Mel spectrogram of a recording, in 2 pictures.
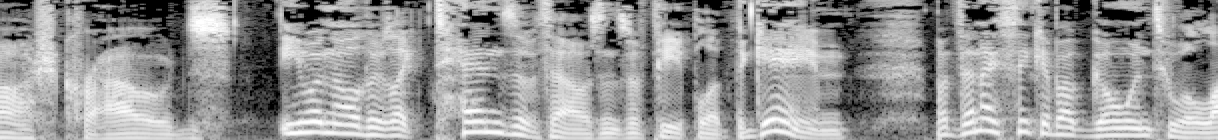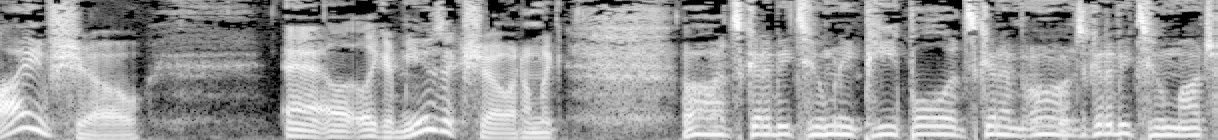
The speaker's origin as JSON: {"language": "English", "region": "Midwest", "country": "United States", "said": "I'm from the Midwest. It's short vowels all the way down"}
